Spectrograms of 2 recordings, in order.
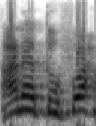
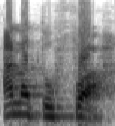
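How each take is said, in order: First: আনা তুফাহ repeated much higher, mocking the wrong phrase; raised repeat. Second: Said in the usual way. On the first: Shown as a demonstration. Teacher repeating a wrong Arabic phrase to students, higher and mocking. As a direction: lift আনা তুফাহ up high as if pointing out the error. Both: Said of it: "কিন্তু আমি বলবো".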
